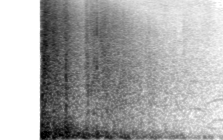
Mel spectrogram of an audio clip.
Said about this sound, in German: Das war eine Kanone und darauf folgt natürlich ein Glockenschlag.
